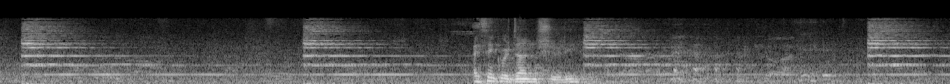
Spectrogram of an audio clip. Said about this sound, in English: The bell tolls.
